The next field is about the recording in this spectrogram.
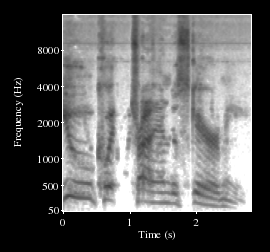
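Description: A man puts on a high-pitched character voice, his pitch swinging very widely. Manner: stern, mean.

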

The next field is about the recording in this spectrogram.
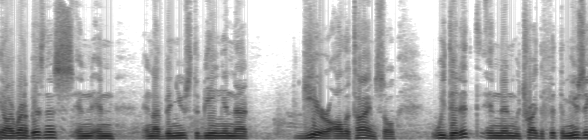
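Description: Over light background noise, a man speaks at a moderate pace with fairly even intonation. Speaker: actor. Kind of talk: interview answer. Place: hall. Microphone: handheld.

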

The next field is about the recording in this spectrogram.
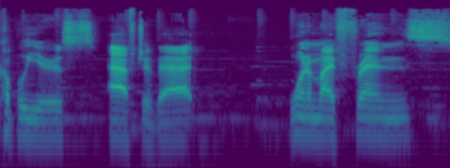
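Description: With faint music in the background, a man talks at a moderate pace. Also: dry sound with no echo. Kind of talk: interview answer. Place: home room. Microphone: lapel.

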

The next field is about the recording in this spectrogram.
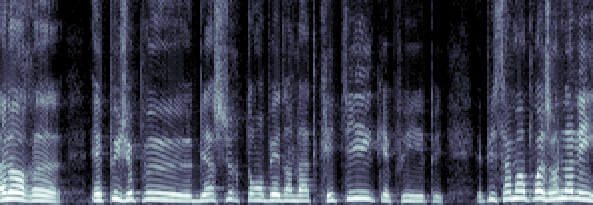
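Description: At a fairly slow pace, a man with a high pitch, a dark, mellow tone and ordinary pitch variation speaks in a dry, close sound with no echo. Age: old. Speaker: preacher. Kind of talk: sermon. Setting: church.

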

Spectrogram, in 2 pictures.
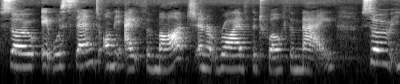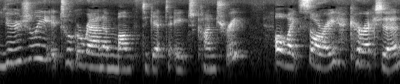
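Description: Speaking at a moderate pace with an Australian accent, this animated voice has lively intonation over noticeable background noise. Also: woman. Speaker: crafts and snail mail vlogger. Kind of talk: casual vlog unboxing. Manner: animated, excitable.

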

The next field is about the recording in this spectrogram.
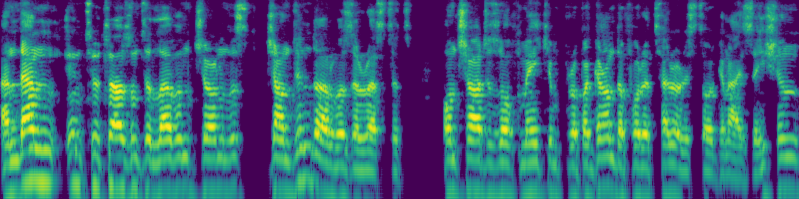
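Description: Speaking with a Turkish accent, a man talks at a moderate pace and medium pitch with ordinary pitch variation against a quiet background. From Turkey. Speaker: assistant professor, art critic; panelist. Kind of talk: panel discussion. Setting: video call. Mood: serious, measured. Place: home room. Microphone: video call.

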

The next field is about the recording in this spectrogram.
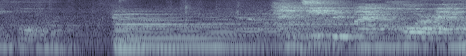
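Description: A woman's voice with audible room echo and loud music in the background. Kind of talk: spoken-word poetry performance. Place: stage. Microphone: camera far.

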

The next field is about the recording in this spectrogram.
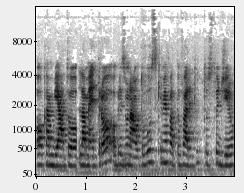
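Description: A woman is speaking with audible room echo. Faint music plays in the background. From United States. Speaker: vlogger. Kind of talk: casual vlog talk to camera. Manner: animated. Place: home room.

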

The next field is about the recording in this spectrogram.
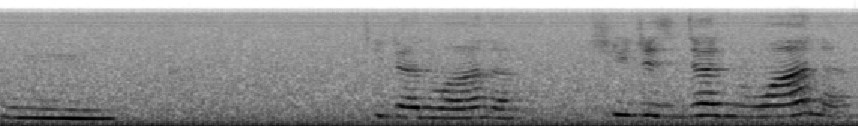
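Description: With noticeable background noise behind it, the delivery is very slow and broken by long, frequent pauses. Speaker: dog owner filming her pet. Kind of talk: casual talk to a pet behind the camera. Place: home room. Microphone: phone near.

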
